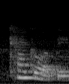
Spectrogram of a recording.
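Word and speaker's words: cacoepy: who most deserve it win T wey kaky Kaki may have the definition bad pronunciation Kaki c a c o e p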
